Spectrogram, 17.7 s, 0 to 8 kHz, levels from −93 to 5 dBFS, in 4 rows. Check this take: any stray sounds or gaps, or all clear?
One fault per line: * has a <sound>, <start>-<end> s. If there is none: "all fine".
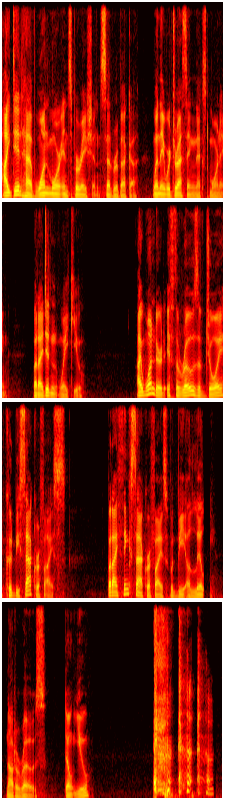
* has a dropout, 12.9-13.0 s
* has a cough, 16.3-17.5 s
